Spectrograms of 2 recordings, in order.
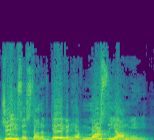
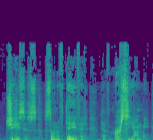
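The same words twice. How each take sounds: First: Full-force cry, slowing at the end; desperate shouting. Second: Low, softer prayer for mercy; low plea. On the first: Sinner being hauled off to judgment, still shouting for mercy. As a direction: shout the plea as loud as possible. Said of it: "still shouting". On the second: Sinner calling on Jesus despite the devil, low plea. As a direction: pray it low, phrase by phrase. Voices the beggar's prayer, subdued. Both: Acted.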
